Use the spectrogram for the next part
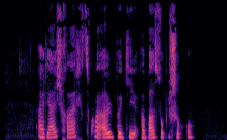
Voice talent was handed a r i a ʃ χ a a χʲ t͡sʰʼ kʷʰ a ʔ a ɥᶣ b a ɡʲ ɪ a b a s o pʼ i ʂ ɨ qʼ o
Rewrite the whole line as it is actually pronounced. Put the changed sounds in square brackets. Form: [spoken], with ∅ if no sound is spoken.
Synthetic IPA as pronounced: a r i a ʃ χ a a χʲ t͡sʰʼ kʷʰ a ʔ a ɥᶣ b a ɡʲ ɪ a b a s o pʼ i ʂ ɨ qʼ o

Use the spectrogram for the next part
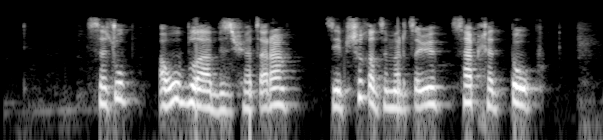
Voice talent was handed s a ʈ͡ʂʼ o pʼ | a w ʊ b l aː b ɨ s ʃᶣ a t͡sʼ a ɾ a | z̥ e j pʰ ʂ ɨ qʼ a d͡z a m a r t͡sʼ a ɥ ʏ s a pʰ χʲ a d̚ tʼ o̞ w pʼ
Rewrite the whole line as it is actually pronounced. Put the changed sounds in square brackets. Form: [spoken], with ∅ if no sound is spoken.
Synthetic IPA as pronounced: s a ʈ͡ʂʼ [u] pʼ | a w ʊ b l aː b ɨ [z] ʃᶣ a t͡sʼ a ɾ a | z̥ e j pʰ ʂ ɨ qʼ a d͡z a m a r t͡sʼ a ɥ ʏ s a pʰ χʲ a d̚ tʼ o̞ w pʼ

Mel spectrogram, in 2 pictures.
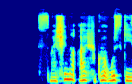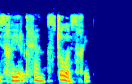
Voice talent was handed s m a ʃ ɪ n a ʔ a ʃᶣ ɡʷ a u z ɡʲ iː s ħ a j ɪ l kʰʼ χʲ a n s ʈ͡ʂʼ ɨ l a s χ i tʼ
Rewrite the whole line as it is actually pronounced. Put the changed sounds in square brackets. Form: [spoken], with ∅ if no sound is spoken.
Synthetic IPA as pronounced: s m a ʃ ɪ n a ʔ a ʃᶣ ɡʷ a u [s] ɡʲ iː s [χ] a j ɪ [r] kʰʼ χʲ a n s ʈ͡ʂʼ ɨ l a s χ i tʼ

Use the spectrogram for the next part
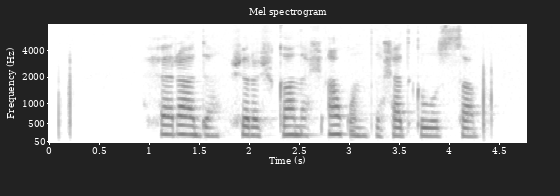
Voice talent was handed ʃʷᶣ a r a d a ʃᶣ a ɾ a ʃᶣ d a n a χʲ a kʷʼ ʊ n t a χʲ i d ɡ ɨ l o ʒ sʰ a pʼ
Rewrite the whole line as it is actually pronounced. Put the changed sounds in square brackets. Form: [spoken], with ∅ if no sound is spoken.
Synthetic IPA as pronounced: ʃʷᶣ a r a d a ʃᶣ a ɾ a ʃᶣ [ɡ] a n a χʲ a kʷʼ ʊ n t a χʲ [a] d ɡ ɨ l o [z] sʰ a pʼ

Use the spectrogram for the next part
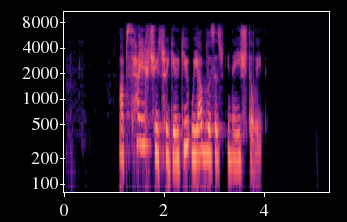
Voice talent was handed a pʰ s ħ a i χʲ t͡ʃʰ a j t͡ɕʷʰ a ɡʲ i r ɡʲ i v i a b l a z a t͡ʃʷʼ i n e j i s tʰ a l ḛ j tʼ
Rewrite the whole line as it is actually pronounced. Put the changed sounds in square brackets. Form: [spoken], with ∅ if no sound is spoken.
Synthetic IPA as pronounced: a pʰ s ħ a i χʲ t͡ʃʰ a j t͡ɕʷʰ a ɡʲ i r ɡʲ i [w] i a b l a z a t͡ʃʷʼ i n [a] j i [ʃ] tʰ a l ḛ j tʼ

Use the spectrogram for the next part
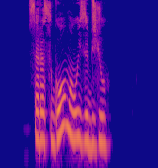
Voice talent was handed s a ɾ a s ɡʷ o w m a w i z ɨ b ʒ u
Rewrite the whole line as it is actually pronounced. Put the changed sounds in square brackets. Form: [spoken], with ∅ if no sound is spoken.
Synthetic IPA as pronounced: s a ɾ a s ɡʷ o w m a w i z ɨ b ʒ u

